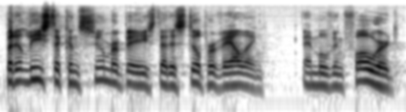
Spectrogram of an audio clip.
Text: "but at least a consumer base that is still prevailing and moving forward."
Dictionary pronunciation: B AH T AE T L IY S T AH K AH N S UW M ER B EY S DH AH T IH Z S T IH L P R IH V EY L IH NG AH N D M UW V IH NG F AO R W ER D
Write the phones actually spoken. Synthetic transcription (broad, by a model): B AH T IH T L IY S T AH K AH N S UW M ER B EY S DH AH T IH Z S T IH L P R IH V EY L IH NG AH N M UW V IH NG F AO R W ER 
